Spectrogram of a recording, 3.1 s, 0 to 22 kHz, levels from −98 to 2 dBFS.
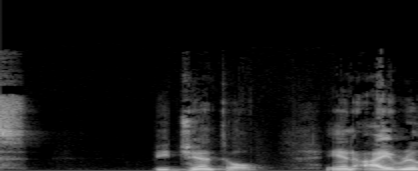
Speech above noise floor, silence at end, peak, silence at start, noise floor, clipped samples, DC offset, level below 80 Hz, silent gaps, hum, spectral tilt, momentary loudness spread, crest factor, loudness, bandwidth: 55 dB; 0 s; -8 dBFS; 0 s; -81 dBFS; under 0.1%; under 0.1%; -72 dBFS; none; none; -4 dB/octave; 20 LU; 20 dB; -28 LUFS; 13 kHz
